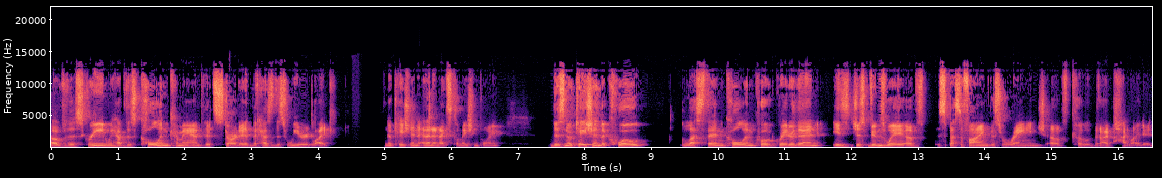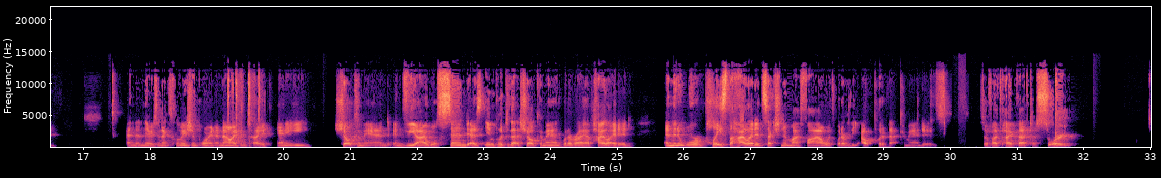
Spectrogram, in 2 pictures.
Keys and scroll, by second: 18.9-20.1 typing, 31.6 Return.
